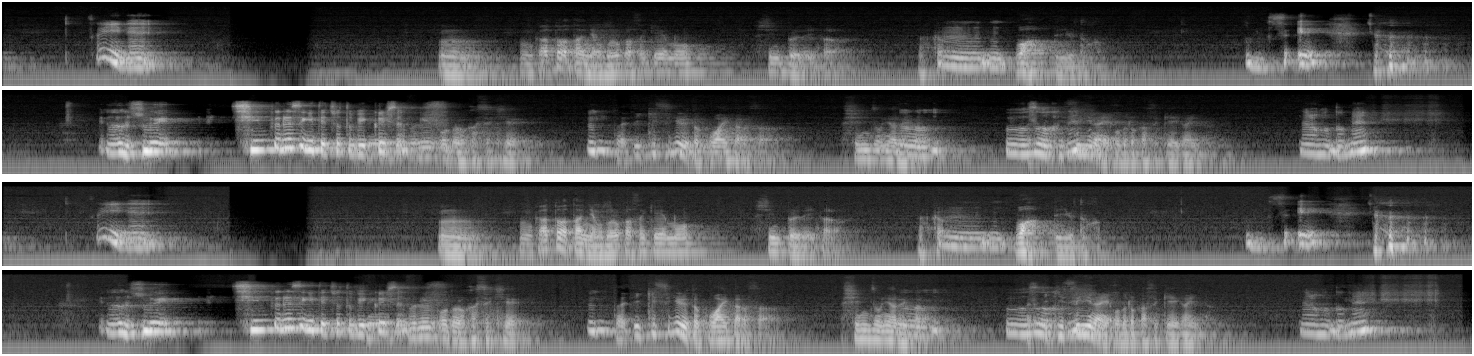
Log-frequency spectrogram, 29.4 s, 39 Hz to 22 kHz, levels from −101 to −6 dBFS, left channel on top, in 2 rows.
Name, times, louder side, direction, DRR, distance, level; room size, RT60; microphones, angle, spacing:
voice 1, 0.9-1.6 9.4-10.1 12.4-13.5 15.7-16.4 17.0-18.8 20.6-20.9 23.7-24.1 24.7-25.5 27.7-28.4, left 2 dB, 20° left, 0.3 m, -28 dB
voice 2, 4.4-4.8 5.2-6.9 7.7-8.4 9.2-9.5 10.1-11.0 13.7-14.3 18.3-19.9 20.8-22.4 23.1-24.0 24.9-26.7 28.9-29.1, right 4 dB, 85° right, 0.5 m, -33 dB
13.5 x 5.8 x 2.3 m
head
